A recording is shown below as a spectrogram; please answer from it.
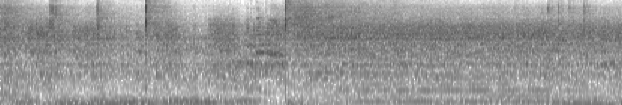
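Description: A heavy metal band playing live, with distorted electric guitars and a drum kit. There are sharp drum and cymbal hits in the first two seconds, then a chord held ringing.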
